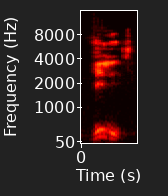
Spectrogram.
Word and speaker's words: village: Looking at the screen, we have the transcription of village. And when we have the underlined letter A, in the transcription, we have the sound E, village. It is pronounced as village, not village.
